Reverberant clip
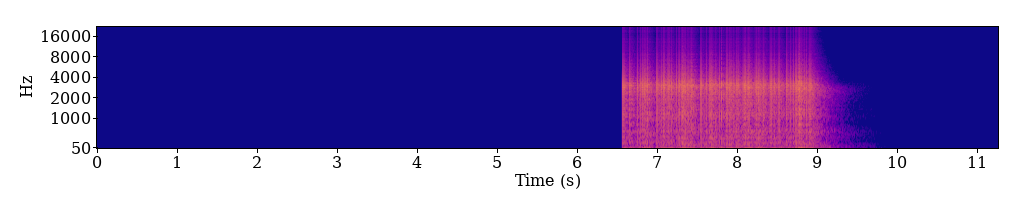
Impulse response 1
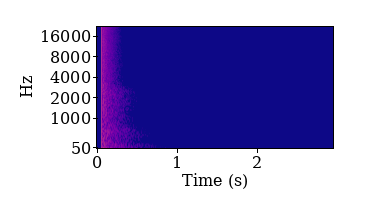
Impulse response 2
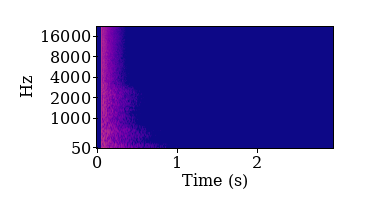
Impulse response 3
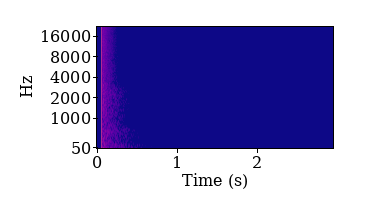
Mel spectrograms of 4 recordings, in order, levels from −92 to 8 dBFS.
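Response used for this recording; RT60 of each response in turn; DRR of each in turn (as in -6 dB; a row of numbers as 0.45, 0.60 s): 1; 0.90, 0.90, 0.90 s; 0.5, -4.5, 8.0 dB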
